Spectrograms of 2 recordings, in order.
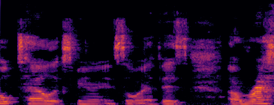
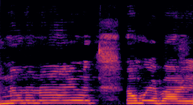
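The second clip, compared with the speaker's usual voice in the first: quick brushing off; 4 semitones higher, faster than usual. Retold or imitated. Coworker brushing it off.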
